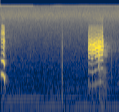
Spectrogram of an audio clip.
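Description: A mostly quiet gap with a faint steady hum, opened by a short falling voice-like sound and closed by a brief, wavering, meow-like cartoon voice sound in the last moment, with a single click in between.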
